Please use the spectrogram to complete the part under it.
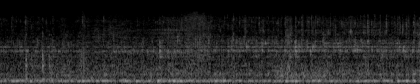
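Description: Water running from a public drinking fountain: a continuous close splashing and gurgling flow, steady and fairly loud, with no talk over it.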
